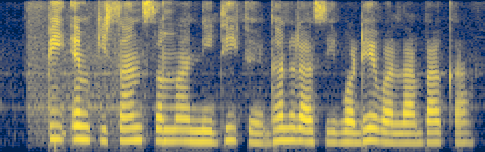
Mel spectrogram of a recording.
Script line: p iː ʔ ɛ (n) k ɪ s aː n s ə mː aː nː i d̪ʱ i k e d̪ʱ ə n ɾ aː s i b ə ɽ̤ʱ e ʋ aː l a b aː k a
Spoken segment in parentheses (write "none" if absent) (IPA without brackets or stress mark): m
